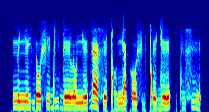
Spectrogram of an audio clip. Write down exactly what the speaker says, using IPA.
n ɘ ɲ e j i̤ ɾ o ʃ i d i̤ d e l o ɲ e ɡ æ x e ǃ o̤ ɲ æ k o ʃ i̤ ǃ e ɟ e | t e̤ x e̤

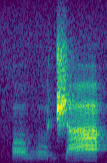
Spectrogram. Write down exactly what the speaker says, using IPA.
ɔ˨ w o˨ d͡ʒ a˨˦

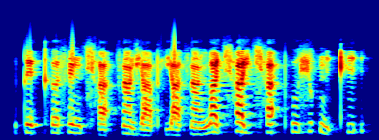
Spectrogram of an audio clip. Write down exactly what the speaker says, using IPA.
t̪ e˦ ʔ kʰ ə˦ s ẽ˥˧ ŋ t͡ɕʰ a˨ ʔ t͡s ã˥˧ ɡ j a˨˩ pʰ j a˨˩ t͡s ã˧ ŋ w a˥˧ t͡ɕʰ a˥˧ j t͡ɕʰ a˦ ʔ pʰ u˦ ɕ o˦ k̚ ŋ i˨ ʔ kʰ i˦ ʔ

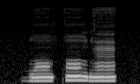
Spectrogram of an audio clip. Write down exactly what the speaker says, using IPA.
b ɔ̃˧ k ɔ̃˦ ɡ ɛ̃˧

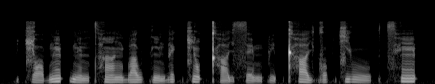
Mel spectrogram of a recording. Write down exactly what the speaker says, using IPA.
t͡ɕ ɔ˨˩ b ẽ˦ p̚ b ẽ˨˩ n t̪ʰ ã˧ ŋ b a˧ w k ĩ˨˩ b e˦ k̚ t͡ɕ ɔ̃˦ p̚ kʰ a˨˩ j s e˨˩ m p i˨ p̚ kʰ a˥˧ j ɡ o˦ k̚ t͡ɕ j u˥˧ | t͡sʰ ẽ˦ p̚

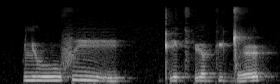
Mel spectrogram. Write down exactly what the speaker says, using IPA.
lʲ uː f iː | kʼ i t͡sʼ y ə̯ kʲ ø ɡ͡ǀ ø

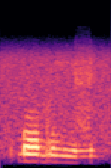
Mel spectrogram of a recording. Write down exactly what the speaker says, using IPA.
ɓ o ɡ w i z

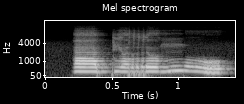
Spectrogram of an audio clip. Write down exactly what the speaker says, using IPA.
æ pʲ ʌ r ɵ ŋ u

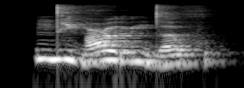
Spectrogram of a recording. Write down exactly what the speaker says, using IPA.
n d i˥˩ nʲ ʕ ɵ˥˧ ɾ ʉ˨˦ n d ɐ˨˦ xʷ

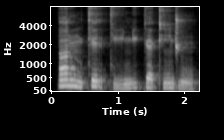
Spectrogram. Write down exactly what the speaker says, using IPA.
ã˦ ɾ ũ˦˨ ŋ tʰ e˦ r tʰ iː˨ ɲ i˦ k ɛ˦ kʰ ĩ˦ d͡ʒ ũ˨

